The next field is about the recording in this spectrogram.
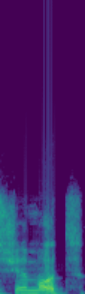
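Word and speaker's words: שמות: Si era Shemot o Shemot. Pero es Shemot porque esto completa la sílaba Ah, ya, porque es por una ser larga.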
